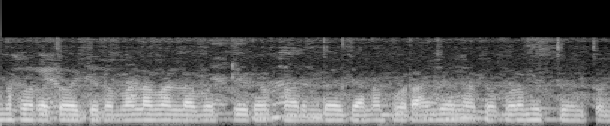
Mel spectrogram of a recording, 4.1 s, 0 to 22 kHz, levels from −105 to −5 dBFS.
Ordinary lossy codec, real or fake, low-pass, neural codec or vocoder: none; real; 7.2 kHz; none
